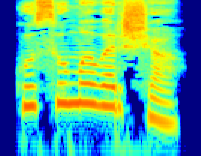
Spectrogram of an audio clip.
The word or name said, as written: ಕುಸುಮವರ್ಷ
